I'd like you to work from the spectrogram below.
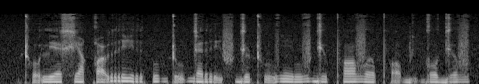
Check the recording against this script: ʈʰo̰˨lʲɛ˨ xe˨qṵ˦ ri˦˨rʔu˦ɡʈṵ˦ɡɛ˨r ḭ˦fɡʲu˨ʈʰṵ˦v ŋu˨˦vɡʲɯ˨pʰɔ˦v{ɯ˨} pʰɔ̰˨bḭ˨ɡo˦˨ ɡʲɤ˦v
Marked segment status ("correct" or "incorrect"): incorrect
